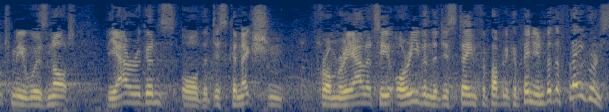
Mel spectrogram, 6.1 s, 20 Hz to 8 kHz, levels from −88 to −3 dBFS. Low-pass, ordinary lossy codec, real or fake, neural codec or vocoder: 7.2 kHz; none; real; none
